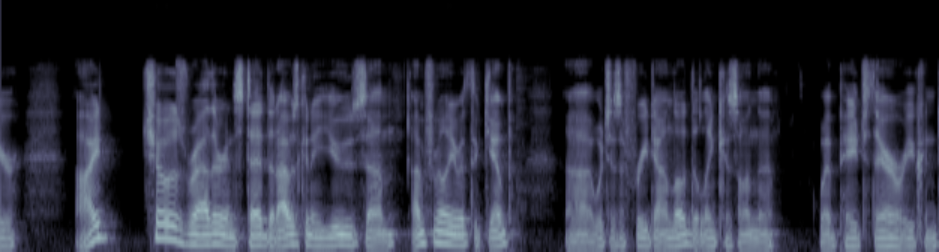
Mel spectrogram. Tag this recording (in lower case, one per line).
speech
